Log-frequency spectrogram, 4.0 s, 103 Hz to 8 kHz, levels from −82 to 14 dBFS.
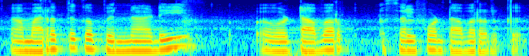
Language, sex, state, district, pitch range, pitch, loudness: Tamil, female, Tamil Nadu, Kanyakumari, 160-190 Hz, 170 Hz, -17 LUFS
